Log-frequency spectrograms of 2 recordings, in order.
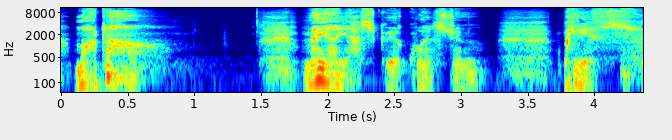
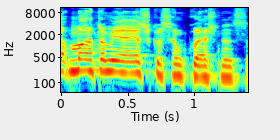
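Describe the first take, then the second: First: Overly formal journalist, very hushed and measured; stiff journalist formality. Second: Light, higher-pitched casual ask; relaxed friendly request. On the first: Formal journalist approaching an interviewee, stiff and hushed. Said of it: "people don't talk like that". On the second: Interviewer to an interviewee already laughing, friendly and casual. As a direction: slip the request in easily, high and chatty. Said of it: "you start laughing with the jokes". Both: Shown as a demonstration.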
